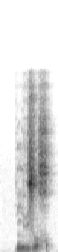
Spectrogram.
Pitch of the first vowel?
low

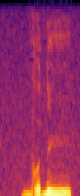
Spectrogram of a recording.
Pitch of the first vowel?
low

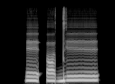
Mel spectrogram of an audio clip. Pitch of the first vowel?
low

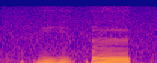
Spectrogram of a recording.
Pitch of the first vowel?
low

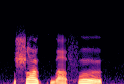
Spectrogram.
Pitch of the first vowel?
falling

